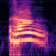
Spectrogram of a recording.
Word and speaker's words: wrong: WRONG रॉन्ग। रॉन्ग यानी गलत। तो यहाँ पर भी W का उच्चारण नहीं हुआ है। RO का रो, N का न, और G का ग।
